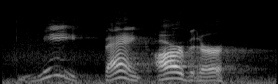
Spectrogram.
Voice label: grunt; h2dialogue; grunt crazy

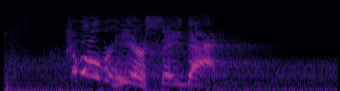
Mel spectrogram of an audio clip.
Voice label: grunt; h2dialogue; grunt crazy

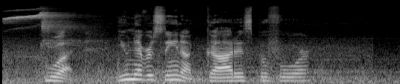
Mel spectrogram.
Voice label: female marine

